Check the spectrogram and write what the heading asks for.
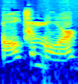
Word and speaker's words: Baltimore: First, I'm from Baltimore, Maryland, but let me say it properly. I'm from Baltimore, Maryland.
